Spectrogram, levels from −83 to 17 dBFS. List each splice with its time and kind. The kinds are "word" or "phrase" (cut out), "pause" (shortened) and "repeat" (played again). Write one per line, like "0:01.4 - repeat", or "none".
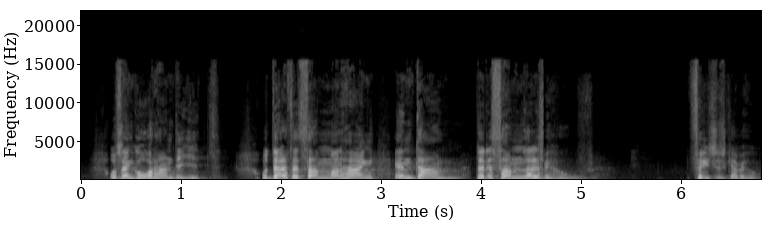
0:01.5 - pause
0:02.1 - word
0:03.9 - pause
0:04.6 - phrase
